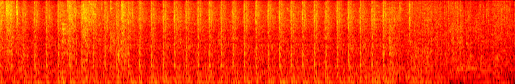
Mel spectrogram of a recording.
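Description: Rapid automatic gunfire in Rainbow Six Siege, a dense sustained burst of loud, evenly spaced shots that rattles on for several seconds before cutting off, with no voices.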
